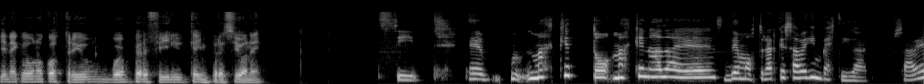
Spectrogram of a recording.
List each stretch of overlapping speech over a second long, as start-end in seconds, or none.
none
